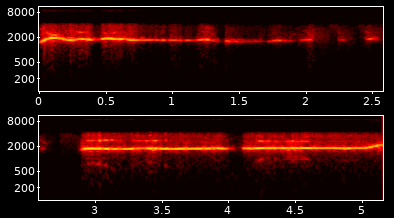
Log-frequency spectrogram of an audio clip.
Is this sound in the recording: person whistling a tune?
yes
